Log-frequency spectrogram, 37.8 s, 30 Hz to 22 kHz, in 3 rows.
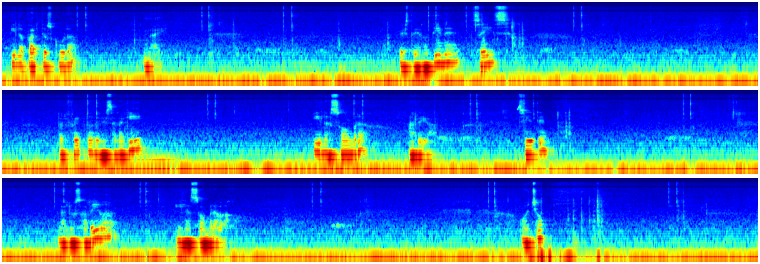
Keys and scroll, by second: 7.2 ctrl+v, 7.7 ctrl+v, 20.6 ctrl+v, 21.3 ctrl+v, 34.1 ctrl+v.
